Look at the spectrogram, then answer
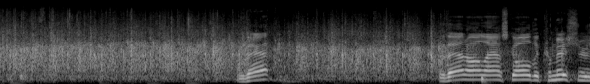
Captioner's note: applause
